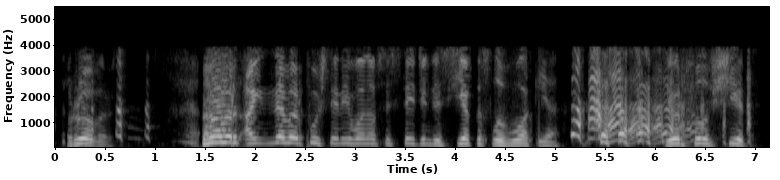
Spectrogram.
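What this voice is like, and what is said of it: Put-on Russian accent. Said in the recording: “When he does his Russian accent, it's perfect. It's so good. It's like, how is he not Russian? ... does the accent too”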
